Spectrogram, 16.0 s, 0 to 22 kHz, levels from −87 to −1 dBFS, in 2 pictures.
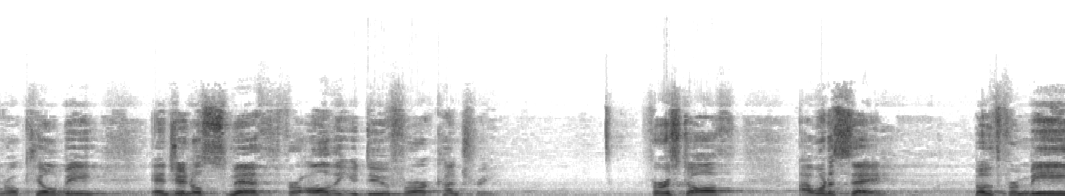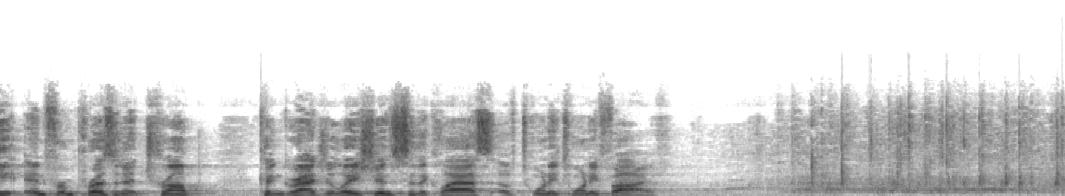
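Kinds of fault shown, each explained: Lost LE Audio frames: Short gaps in the Bluetooth LE Audio stream were concealed by the LC3 decoder, which reused the previous spectrum with randomised phase signs. Each gap leaves a brief noisy smear in place of tonal detail. This happens near 1.30 s, 7.68 s and 14.56 s. Each event covers about 37.5 ms of missing audio, consistent with five 7.5 ms frames. The first and last are scattered over 75 ms and 60 ms, with runs of around 15 ms.
Filter restarted on every block: A filter stage clears its internal state at each processing block and begins from zero, so every block opens with a small start-up transient. From 2.61 s to 5.39 s these transients repeat at 100 Hz, producing a buzz that rises and falls with the signal level. The rate suggests blocks of 10 ms.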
